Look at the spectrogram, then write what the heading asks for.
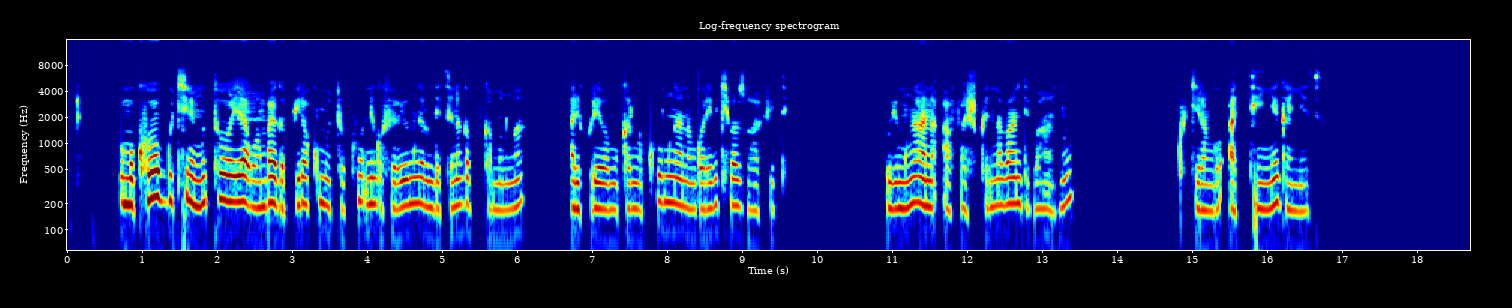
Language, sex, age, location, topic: Kinyarwanda, female, 18-24, Kigali, health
